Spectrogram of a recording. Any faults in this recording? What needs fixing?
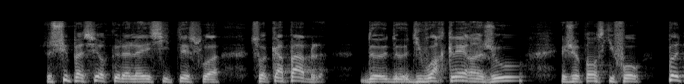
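A burst of packet loss at 5.06 to 5.21 s, just after "de voir clair un", and again at 5.89 to 5.96 s. The last sound is stretched and faded rather than cut to silence, which marks it apart from a plain dropout. About 140 ms and 40 ms of speech are skipped. Nothing above 8 kHz comes through the G.722 call path. A deeper jitter buffer, or redundancy or FEC on the link, would prevent these gaps.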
